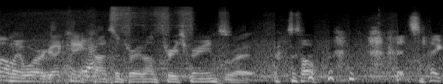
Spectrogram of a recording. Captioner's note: giggles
